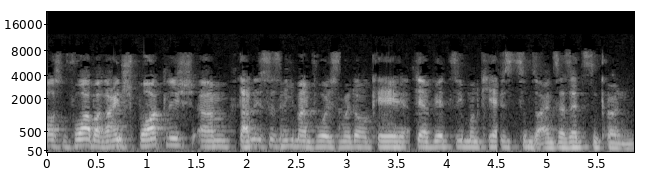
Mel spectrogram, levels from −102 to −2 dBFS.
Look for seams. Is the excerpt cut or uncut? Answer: cut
